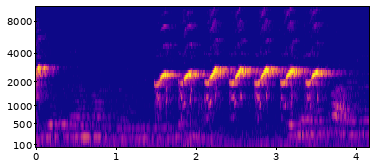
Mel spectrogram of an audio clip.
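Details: A cockatiel gives a mating call, a rapid run of bright, rising whistled notes, about three each second.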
